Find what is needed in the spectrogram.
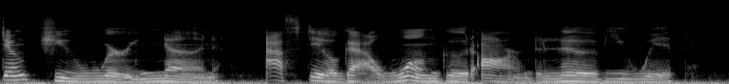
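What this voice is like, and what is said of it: Lowered voice, put-on Appalachian accent. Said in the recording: “he wants me to have my voice lowered a couple octaves or whatever, and he wants an Appalachian accent ... you're at the crossroads between Kentucky, Tennessee”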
